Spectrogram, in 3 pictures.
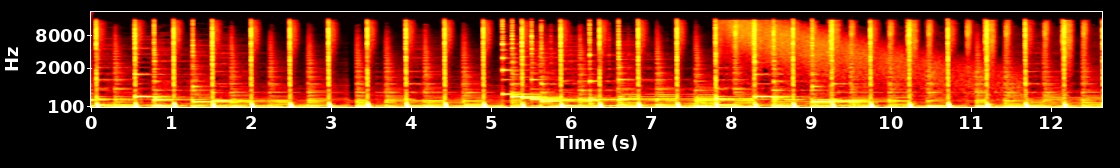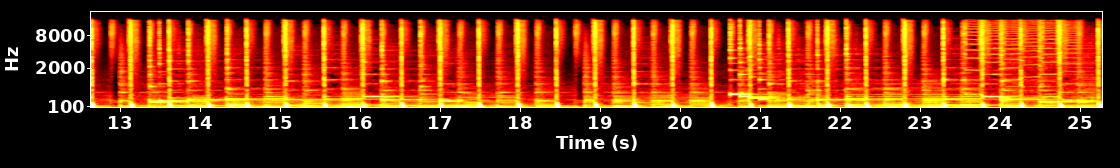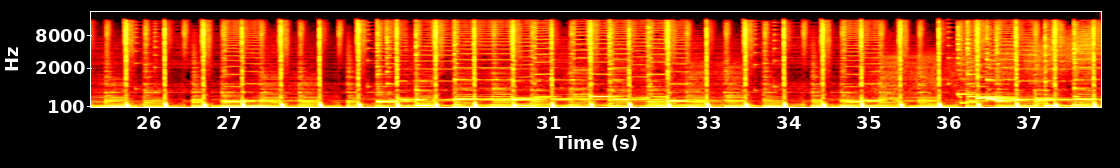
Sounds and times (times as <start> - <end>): Music: 0.0 - 37.9.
